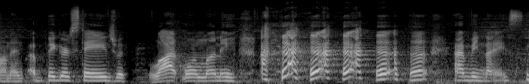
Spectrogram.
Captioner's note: laughs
